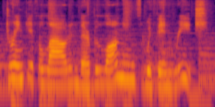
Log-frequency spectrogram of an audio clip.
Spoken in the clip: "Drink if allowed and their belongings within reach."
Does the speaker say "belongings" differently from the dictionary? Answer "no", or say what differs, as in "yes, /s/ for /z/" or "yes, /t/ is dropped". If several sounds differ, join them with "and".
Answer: no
